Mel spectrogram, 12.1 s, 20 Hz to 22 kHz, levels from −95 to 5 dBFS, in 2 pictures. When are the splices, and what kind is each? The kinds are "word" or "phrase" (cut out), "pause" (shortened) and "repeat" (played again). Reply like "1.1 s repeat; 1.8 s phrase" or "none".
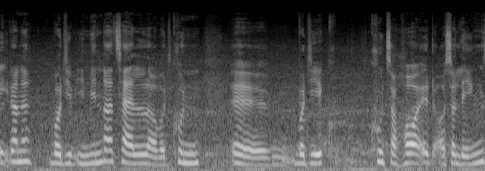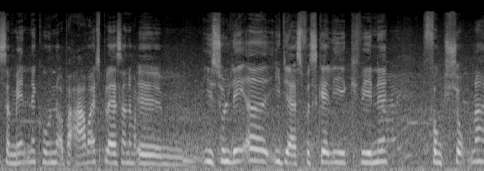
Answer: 0.9 s word; 2.1 s word; 4.8 s word; 7.7 s phrase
